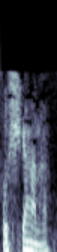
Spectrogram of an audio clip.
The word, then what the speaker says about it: Hoshana: So in the phrase Hosanna, which is actually pronounced Hoshana,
